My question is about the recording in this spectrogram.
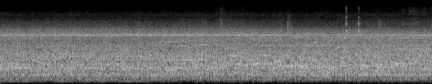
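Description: Steady machinery noise from a moored warship: an even, loud rushing hiss, like ventilation blowers running, with a thin high whine held above it.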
